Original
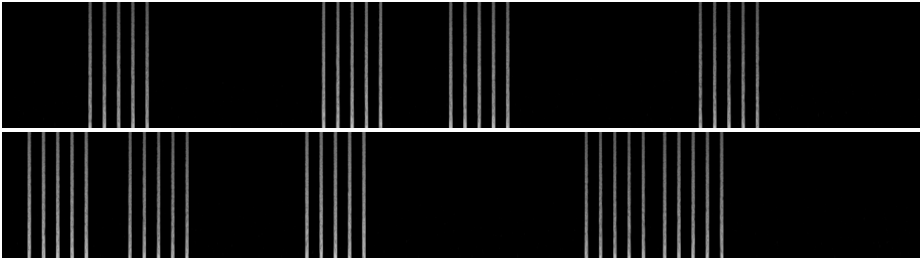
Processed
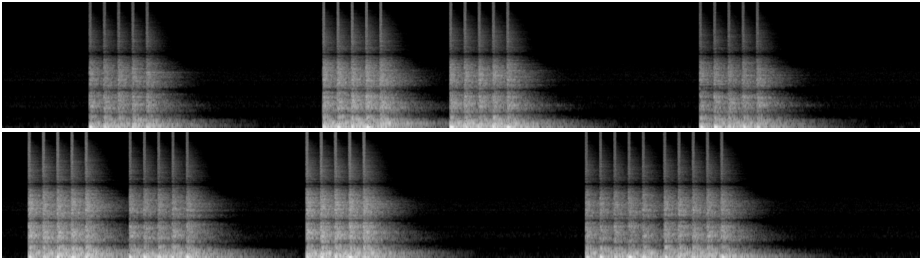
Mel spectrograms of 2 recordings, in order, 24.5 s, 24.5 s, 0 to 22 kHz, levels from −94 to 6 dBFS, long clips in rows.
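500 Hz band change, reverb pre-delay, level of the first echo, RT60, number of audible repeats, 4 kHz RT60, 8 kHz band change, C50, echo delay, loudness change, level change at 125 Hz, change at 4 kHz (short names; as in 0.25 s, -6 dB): +4.5 dB, 3 ms, none, 0.90 s, none, 0.65 s, -5.0 dB, 2.5 dB, none, +3.5 dB, +8.5 dB, 0.0 dB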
